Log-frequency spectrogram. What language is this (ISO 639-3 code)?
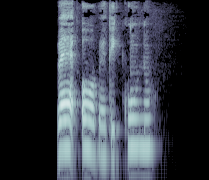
cux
